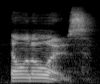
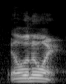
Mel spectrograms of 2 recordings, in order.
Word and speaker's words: Illinois: your humility it's pronounced Illinois the S is silent LOL it is Illinois it's like people call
